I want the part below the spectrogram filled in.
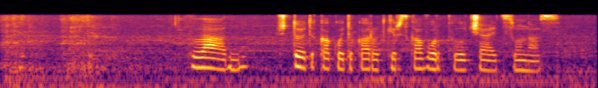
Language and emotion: Russian, neutral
